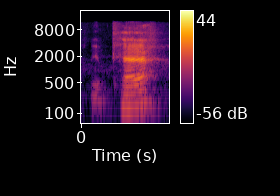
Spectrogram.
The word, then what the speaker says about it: Neil Ker: you uh and bill congratulations also on your pronunciation of uh new care over the ages uh the memories of how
